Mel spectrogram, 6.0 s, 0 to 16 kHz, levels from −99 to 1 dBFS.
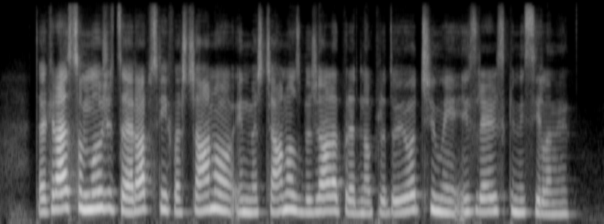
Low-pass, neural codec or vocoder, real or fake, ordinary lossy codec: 14.4 kHz; codec, 32 kHz, 1.9 kbps, SNAC; fake; none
